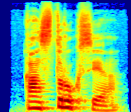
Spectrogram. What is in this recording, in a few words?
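"konstruksiya", Azerbaijani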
